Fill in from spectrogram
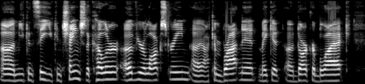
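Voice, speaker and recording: This speaker talks with a Dallas accent at a moderate pace. There are hardly any pauses. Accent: country accent, Dallas Texas. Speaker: tech YouTuber. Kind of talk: tutorial. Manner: hesitant, many fillers.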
